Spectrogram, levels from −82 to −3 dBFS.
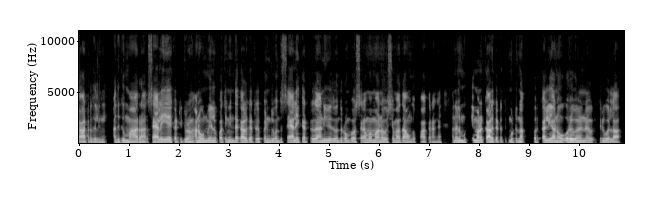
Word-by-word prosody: காட்றதில்லிங்க. 95 -4 -1 0.2
அதுக்கு 130 +2 -2
மாறா, 100 -1 +3 0.2
சேலையே 130 +2 +4
கட்டிட்டு 110 -2 -4
வராங்க. 95 +1 0
ஆனா 135 0 +3
உண்மையில 145 0 +1
பார்த்தீங்கன்னா, 125 +1 -3
இந்த 120 0 +1
காலகட்டத்தில 125 -2 +1
பெண்கள் 120 -1 -2
வந்து, 110 +5 -4
சேலை 125 +4 +3
கட்ரத 115 -1 0
அணிவது 125 -1 0
வந்து, 130 +6 -4
ரொம்ப 130 +4 -1
சிரமமான 125 +1 0
விஷயமா 115 +1 -2
தான் 120 - +3
அவுங்க 105 -1 -5
பாக்குறாங்க. 105 0 -4 0.2
அதனால 150 +3 0
முக்கியமான 160 +3 +1
காலகட்டத்துக்கு 135 -2 +2
மட்டும் 115 -1 -2
தான். 105 - -4 0.2
ஒரு 120 - -4
கல்யாணம், 115 -1 +3
ஒரு 120 - +6
வ் 110 - +2
ன்ன 115 +1 -1 0.2
திருவிழா, 115 -4 0
120 Hz, 185 wpm, -25 LUFS, 110-130 Hz, 0.2 s, ஒரு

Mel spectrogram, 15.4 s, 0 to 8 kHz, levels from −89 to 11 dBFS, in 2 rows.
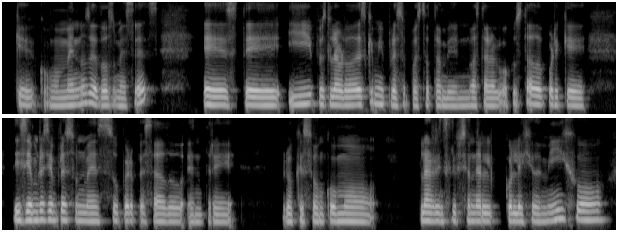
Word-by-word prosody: ¿qué?, 165 -2 -3
como 155 -1 -6
menos 170 +5 0
de 195 -4 +3
2 165 0 0
meses, 165 - -2 0.6
este, 170 -1 +4
y, 185 +2 0
pues, 175 -2 -4
la 175 -1 +4
verdad 165 +1 +4
es 175 0 +2
que 230 - -5
mi 185 -2 0
presupuesto 165 -3 -4
también 155 -1 -3
va - - -4
a - - +1
estar 155 0 -1
algo 155 -1 -1
ajustado, 180 -1 +1
porque 165 -2 -1 0.5
diciembre 185 +1 +3
siempre 190 0 +1
es 185 0 -7
un 175 -1 -1
mes 165 0 -1
superpesado 160 -2 -2
entre 150 0 -5 0.6
lo 165 -1 -1
que 155 - -4
son 155 +1 -2
como 160 -1 0 0.5
la 175 0 +4
reinscripción 170 +1 -2
del 165 0 0
colegio 165 0 0
de 160 - -1
mi 175 +6 0
hijo, 190 -2 +1
165 Hz, 155 wpm, -26 LUFS, 160-180 Hz, 0.6 s, este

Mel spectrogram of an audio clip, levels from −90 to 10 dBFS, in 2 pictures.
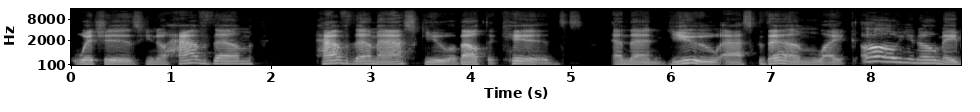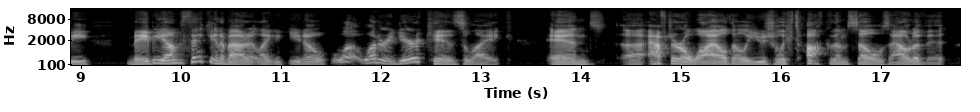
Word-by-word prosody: which 135 -3 -1
is, 120 -6 -3
you 135 - -11
know, 120 -2 -5
have 180 -1 +3
them 165 -1 -2 0.7
have 175 0 +6
them 155 -1 0
ask 140 +2 +1
you 120 -3 -3
about 125 +2 +3
the 200 - -13
kids, 155 - -2 0.3
and 135 -1 -5
then, 115 -3 -4
you 145 -2 +2
ask 120 0 -4
them, 135 -4 +1
like, 110 -2 -6
'Oh, 295 -2 +6
you 230 -3 -8
know, 195 -1 -3
maybe 145 0 -2 0.3
maybe 160 +8 +5
I'm 185 +3 +3
thinking 270 - -4
about 125 -5 +3
it, 115 - -5
like, 120 -1 -5
you 130 - -12
you 145 -2 -7
know, 140 -2 -5
what 135 +3 -6
what 230 +4 -2
are - - -2
your 175 - -1
kids 135 - -3
like?' 110 -5 -9 0.4
and, 125 -3 +3 0.3
uh, 130 -1 -4
after 165 -1 +3
a 135 - +2
while, 135 +1 +4
they'll 125 0 -4
usually 135 +2 -4
talk - - +1
themselves 125 -4 -4
out 125 +1 0
of 115 -5 -2
it." 115 +4 -12
135 Hz, 170 wpm, -24 LUFS, 125-165 Hz, 0.7 s, have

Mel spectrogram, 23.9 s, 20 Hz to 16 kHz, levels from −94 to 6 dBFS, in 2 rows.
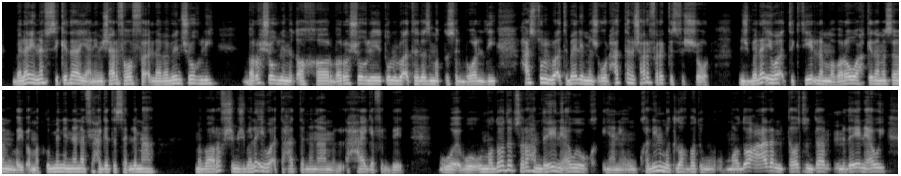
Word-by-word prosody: بالاقي 160 +6 +3
نفسي 175 +3 +1
كده 155 +1 +2
يعني 120 -4 +2
مش 120 +3 0
عارف 145 0 +1
أوفق 145 +1 0
لا 120 0 +1
ما 125 +1 +2
بين 150 +4 +3
شغلي، 150 -1 0 0.3
باروح 160 +1 -1
شغلي 150 -3 +3
متأخر، 130 0 +1
باروح 140 +5 +1
شغلي 140 -3 +3
طول 140 +1 +2
الوقت 135 0 +1
لازم 130 -1 +4
أتصل 130 -1 -3
بوالدي، 125 +1 +1 0.3
حاسس 175 0 -1
طول 180 -1 +4
الوقت 155 -5 +2
بالي 155 +3 +3
مشغول، 125 -2 +1
حتى 180 +2 -2
مش 160 -1 0
عارف 180 -2 -2
أركّز 155 0 -3
في - - -13
الشغل. 110 -3 -3 0.4
مش 120 -1 +2
بالاقي 165 +10 +3
وقت 165 -4 +1
كتير 150 +4 +1
لما 125 -4 +3
باروّح 140 +5 +3
كده 140 -1 +1
مثلًا 135 -2 +2
بيبقى 110 0 -2
مطلوب 135 +7 0
مني 145 0 +4
إن 135 0 +5
أنا 135 0 +3
فيه 135 +3 -8
حاجات 130 0 -2
أسلّمها، 130 +1 0 0.5
ما 130 - 0
باعرفش 130 +7 -2
مش 130 -2 0
بالاقي 140 +5 -1
وقت 160 - -5
حتى 130 0 -8
إن 120 - -3
أنا 120 -1 -2
أعمل 115 -6 -5
حاجة 125 -1 -5
في - - -14
البيت. - - -6 0.4
و 120 - -2 0.4
والموضوع 130 +7 +2
ده 205 +1 -1
بصراحة 170 -4 -3
مضايقني 140 +2 0
أوي 150 0 0
وخ 130 -3 -5
يعني 115 -2 -4
ومخليني 125 +8 -1
متلغبط 135 -4 -2
وموضوع 125 +5 -2
عدم 165 -3 -1
التوازن 140 +1 -3
ده 145 -1 -3
مضايقني 140 +2 0
أوي، 150 +1 -1
135 Hz, 190 wpm, -25 LUFS, 125-150 Hz, 0.5 s, إن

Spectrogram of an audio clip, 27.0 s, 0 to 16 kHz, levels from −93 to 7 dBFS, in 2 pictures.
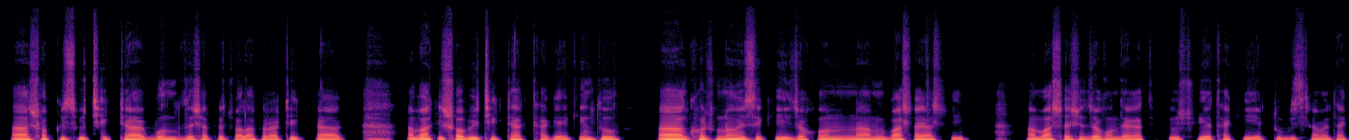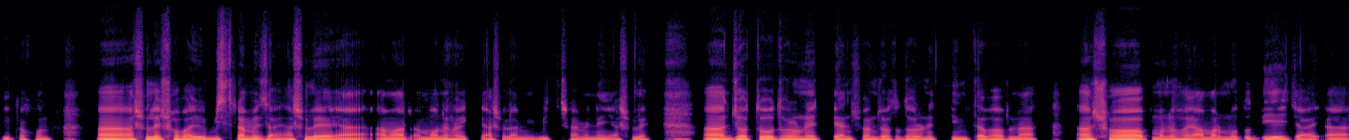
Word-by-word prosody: আ - - +3 0.2
সবকিছুই 140 +3 -2
ঠিকঠাক। 110 -1 0
বন্ধুদের 115 -1 -1
সাথে 115 +1 -3
চলাফেরা 110 0 -1
ঠিকঠাক। 105 -1 -2 0.8
বাকি 170 -1 +4
সবই 155 +2 +4
ঠিকঠাক 120 -2 -2
থাকে 105 +1 -3 0.2
কিন্তু 135 0 0 0.6
আ - - +8 0.3
ঘটনা 135 +1 +1
হয়েছে 140 +1 +2
কি? 135 - -2 0.2
যখন 115 +2 0 0.4
আমি 115 0 +1
বাসায় 115 +1 +1
আসি, 105 -2 -9 0.7
আ - - 0
বাসায় 115 0 0
এসে 115 +1 -3
যখন 110 0 +1
দেখা 105 0 +1
যাচ্ছে 110 - -6
একটু 110 - -9 0.2
শুয়ে 110 -1 -1
থাকি, 105 -1 -5
একটু 100 +1 -12
বিশ্রামে 105 +1 -5
থাকি 105 0 -4
তখন 105 +1 -4 0.6
আ - - +8 0.3
আসলে 130 +1 +3
সবাই 135 - +3
ওই - - +1
বিশ্রামে 125 0 +2
যায়। 110 +8 0
আসলে 120 +1 +1 0.3
আ - - +1 0.3
আমার 105 0 +1 0.3
মনে 110 +1 +1
হয় 110 0 0
কি? - - -34
আসলে 105 - -6
আমি 100 -1 -5
বিশ্রামে 100 0 -7
নেই 105 -1 -2
আসলে 105 0 -5 0.7
আ - - +6 0.3
যতো 125 +1 +4 0.2
ধরণের 120 0 +4 0.2
টেনশন, 115 0 0
যতো 110 +1 -1
ধরনের 110 0 0
চিন্তা 110 -1 -2
ভাবনা 110 -1 -1 0.6
আ - - +6 0.2
সব 130 0 +7 0.2
মনে 120 0 0
হয় 120 0 +2
আমার 110 +1 -1
মধ্য 110 0 -4 0.2
দিয়েই 120 0 +2
যায়। 100 +3 -3 0.2
আ - - -2
110 Hz, 150 wpm, -23 LUFS, 110-125 Hz, 0.8 s, আ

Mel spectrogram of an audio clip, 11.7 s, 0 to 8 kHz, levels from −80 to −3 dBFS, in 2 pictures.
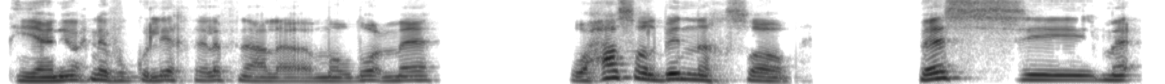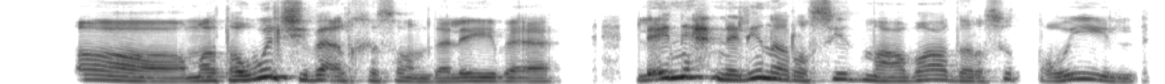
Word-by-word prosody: يعني 135 +2 +4
وإحنا 165 +1 0
في 140 - -5
الكُلِّيَّة 140 +3 -2
اختلفنا 150 -1 -5
على 125 -1 -4
موضوع 125 +5 -3
ما، 155 +3 0 0.7
وحصل 235 -4 +4
بيننا 180 -1 +4
خِصَام، 140 -4 -1 0.7
بس 220 -3 +4 0.3
ما 165 0 0 0.5
آه، 135 -10 0
ما 135 +3 -1
طوِّلش 170 - +2
بقى 170 -2 -1
الخِصَام 130 -3 -7
ده، 115 +1 -6
ليه 130 +1 -2
بقى؟ 120 -2 -5 0.4
لإن 235 +4 +4
إحنا 260 -9 +3
لينا 215 +3 +3
رصيد 160 +5 -4
مع 130 -5 -3
بعض، 155 +1 -5
رصيد 125 +10 -7
طويل، 140 - -5
150 Hz, 150 wpm, -24 LUFS, 130-175 Hz, 0.7 s, يعني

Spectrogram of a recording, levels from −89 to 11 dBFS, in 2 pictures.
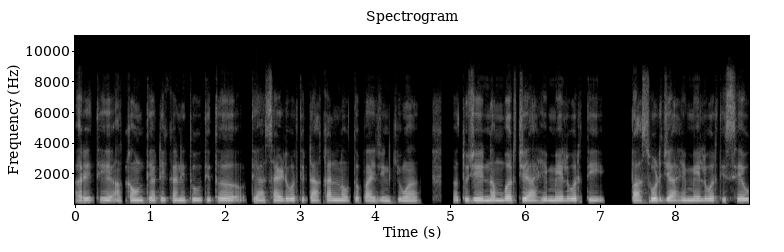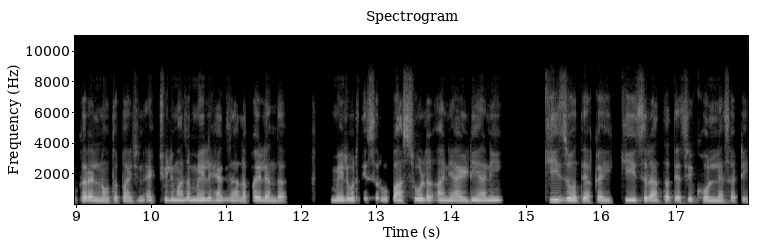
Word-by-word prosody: "अरे! 130 +4 +1
ते 140 -1 +1
अकाउंट 135 +2 -1
त्या 140 - +2
ठिकाणी 130 -1 0
तू 130 -1 0
तिथं 130 -2 +1 0.2
त्या 135 -1 0
साईडवरती 125 -1 0
टाकायला 125 0 0
नव्हतं 125 -2 -1
पाहिजे." 115 0 -1
किंवा 120 -1 0 0.7
"तुझे 130 +2 +4
नंबर 125 +1 +3
जे 130 - +7
आहेत, 125 0 0
मेलवरती 125 0 0 0.4
पासवर्ड 125 0 +2
जे 130 - +3
आहे, 125 +2 -1
मेलवरती 125 0 0
सेव्ह 125 0 +1
करायला 125 -2 +3
नव्हतं 115 -1 -2
पाहिजे." 115 +2 -3
ॲक्चुअली 125 +3 -3
माझा 135 +1 +2
मेल 135 0 +3
हॅक 130 -1 -1
झाला 125 -2 -2
पहिल्यांदा. 120 0 +2 0.7
मेलवरती 125 +1 +1
सर्व 125 -1 -4
पासवर्ड 125 +1 +2
आणि 125 -1 0
आयडी 120 +1 0
आणि 125 0 +1 0.7
कीज 150 -2 +2
होत्या. 120 -4 +4
काही 115 -1 0
कीज 135 0 +1
राहतात, 120 -2 +2
त्याचे 115 +1 -1
खोलण्यासाठी 120 0 -2
125 Hz, 150 wpm, -23 LUFS, 120-130 Hz, 0.7 s, जे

